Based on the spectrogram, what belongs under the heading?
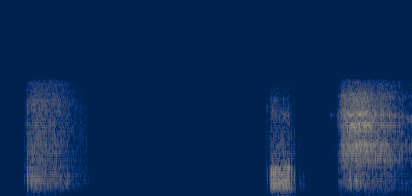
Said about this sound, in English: So you're not sucking it in, keeping your belly flat. You're breathing in and filling your belly as if it were a little beach ball.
